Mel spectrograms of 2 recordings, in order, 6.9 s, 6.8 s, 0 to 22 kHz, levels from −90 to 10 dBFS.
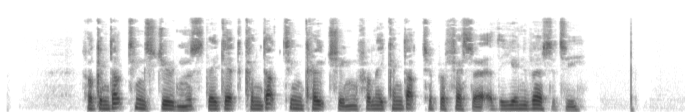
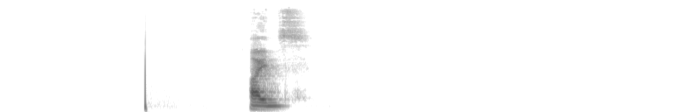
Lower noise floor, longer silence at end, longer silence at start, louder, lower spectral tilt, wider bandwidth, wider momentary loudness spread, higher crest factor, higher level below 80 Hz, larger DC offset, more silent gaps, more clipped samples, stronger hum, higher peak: second, -71 dBFS vs under -90 dBFS; second, 1.05 s vs 3.8 s; second, 0.9 s vs 2.5 s; first, -21 LUFS vs -30 LUFS; first, -6 dB/octave vs -4 dB/octave; second, 11.5 kHz vs 15 kHz; second, 6 LU vs 22 LU; second, 18 dB vs 26 dB; first, -62 dBFS vs -90 dBFS; neither; neither; neither; neither; first, -4 dBFS vs -14 dBFS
